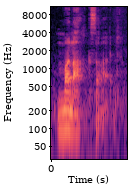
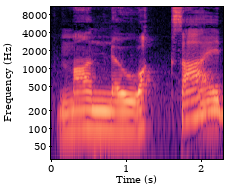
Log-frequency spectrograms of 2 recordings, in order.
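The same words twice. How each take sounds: First: Only one O sound is said in the middle. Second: Two separate O sounds are said in the middle. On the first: The speaker calls it right. "we get rid of that second O" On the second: The speaker calls it wrong. "very awkward to say"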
